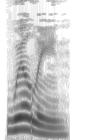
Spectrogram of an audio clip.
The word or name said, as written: willene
